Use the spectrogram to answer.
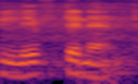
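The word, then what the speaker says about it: lieutenant: স্পেলিংটা কী আছে না, LIE, লাই, তারপরে হচ্ছে ইউ, তারপরে টেনান্ট, লাই ইউ টেনান্ট, এর উচ্চারণ হচ্ছে লেফটেন্যান্ট, যার বাংলা মানে হচ্ছে প্রতিনিধি।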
